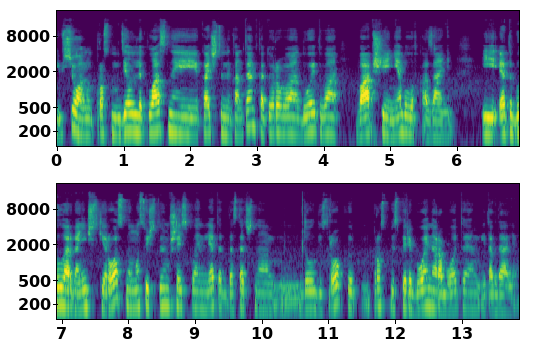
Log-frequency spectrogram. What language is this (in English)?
Russian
